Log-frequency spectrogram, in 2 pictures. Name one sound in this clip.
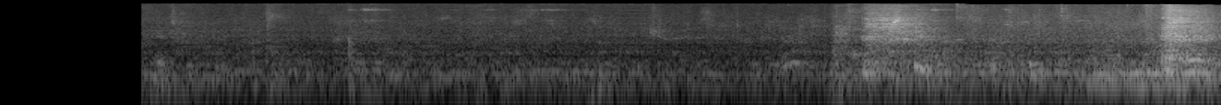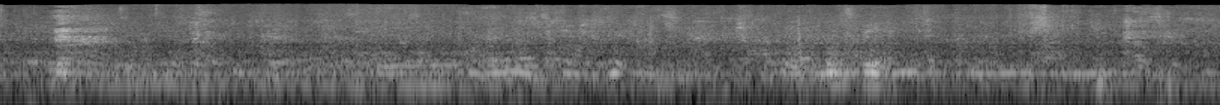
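A seated audience murmurs and chatters in a large room.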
